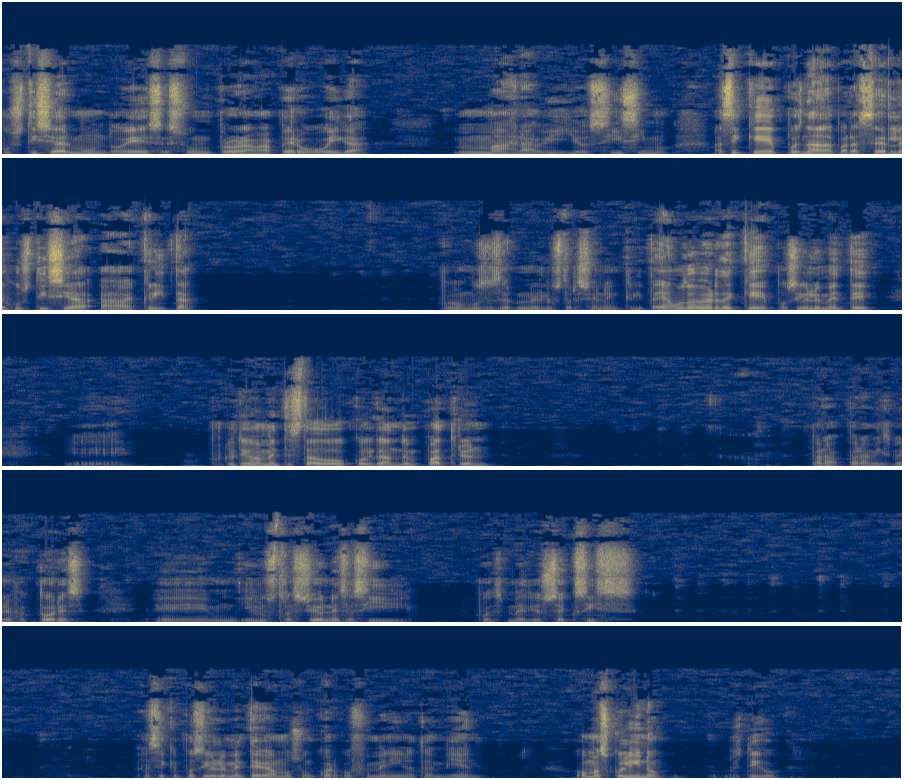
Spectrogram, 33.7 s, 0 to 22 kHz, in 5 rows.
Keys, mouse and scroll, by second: 2.7-10.7 drag, 21.6-28.7 drag, 28.8-31.4 drag, 31.5-33.7 drag.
